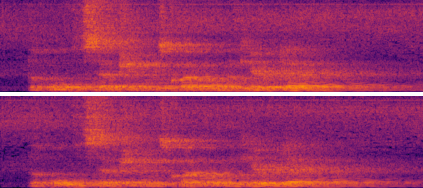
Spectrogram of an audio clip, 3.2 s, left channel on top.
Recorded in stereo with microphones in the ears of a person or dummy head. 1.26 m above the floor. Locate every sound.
0.2 s a man speaking: 45° left (ahead or behind), 1.3 m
